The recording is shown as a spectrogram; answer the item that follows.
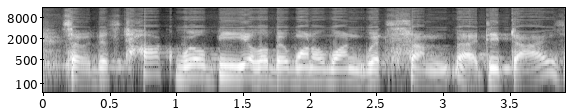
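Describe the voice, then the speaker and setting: With an American accent, a man speaks with ordinary pitch variation against noticeable background noise. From US Midwest, small town near Chicago (Illinois). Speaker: physician and professor. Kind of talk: lecture. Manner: fast.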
